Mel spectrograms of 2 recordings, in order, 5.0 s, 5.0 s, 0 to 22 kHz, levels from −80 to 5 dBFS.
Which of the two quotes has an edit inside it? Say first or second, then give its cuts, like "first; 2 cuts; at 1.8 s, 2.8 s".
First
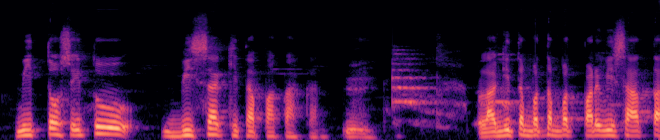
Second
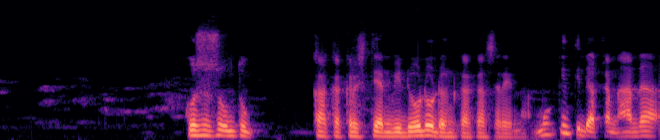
first; 1 cut; at 2.9 s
